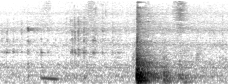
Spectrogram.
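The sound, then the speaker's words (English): A thin metal fryer strainer clanks once while boba is being cooked: one sharp, bright clatter with a short ringing decay, after faint scattered kitchen noise. “I'm using a little fryer strainer, very thin,”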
